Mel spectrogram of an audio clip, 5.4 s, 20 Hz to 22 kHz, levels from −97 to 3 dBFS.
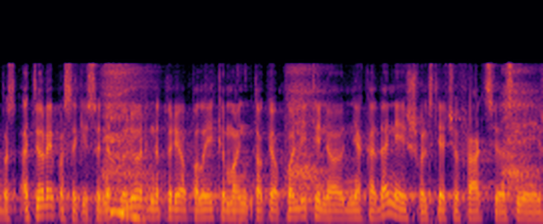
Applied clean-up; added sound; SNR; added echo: none; Breathing; 10 dB; none.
